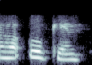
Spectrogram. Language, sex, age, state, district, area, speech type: Marathi, female, 18-30, Maharashtra, Nagpur, urban, conversation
